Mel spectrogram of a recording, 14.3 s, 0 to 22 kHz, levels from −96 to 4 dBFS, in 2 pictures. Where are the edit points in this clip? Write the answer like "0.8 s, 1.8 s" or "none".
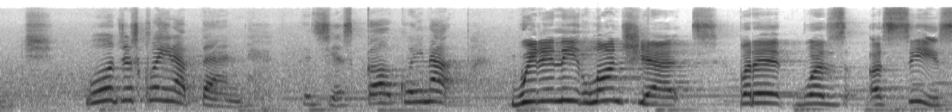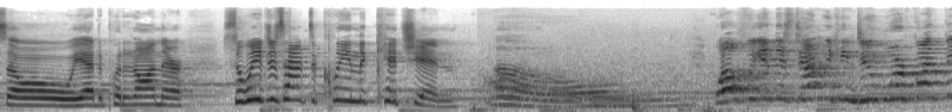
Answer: none

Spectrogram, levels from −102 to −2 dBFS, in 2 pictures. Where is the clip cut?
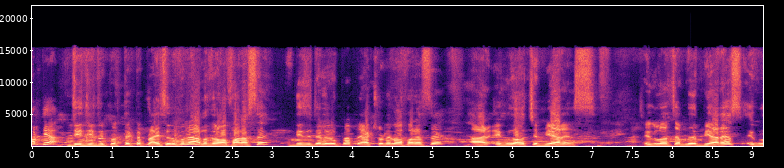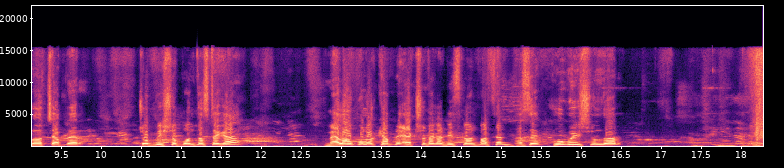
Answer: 15.3 s

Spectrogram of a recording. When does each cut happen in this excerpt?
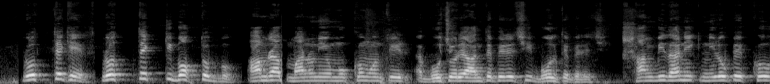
0.9 s, 2.8 s, 4.2 s, 6.2 s

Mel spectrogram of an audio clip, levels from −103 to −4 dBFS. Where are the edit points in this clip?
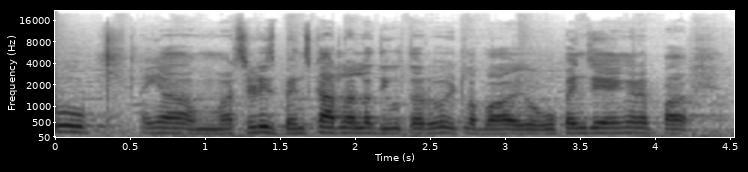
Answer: none

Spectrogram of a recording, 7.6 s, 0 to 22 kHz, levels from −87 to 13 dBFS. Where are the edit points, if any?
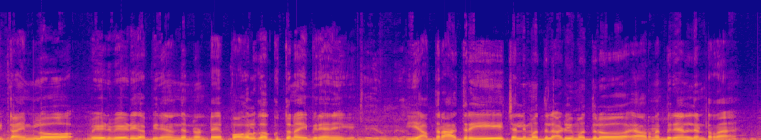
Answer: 3.6 s

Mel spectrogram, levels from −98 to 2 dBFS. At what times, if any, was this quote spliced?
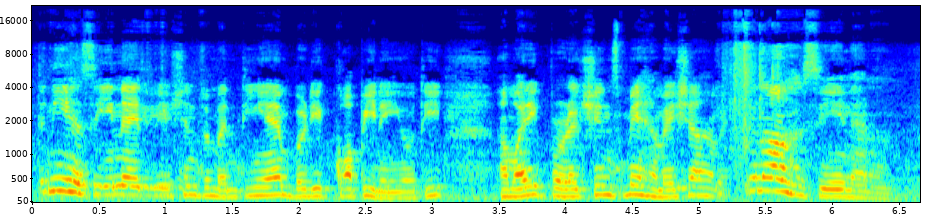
1.0 s, 5.2 s

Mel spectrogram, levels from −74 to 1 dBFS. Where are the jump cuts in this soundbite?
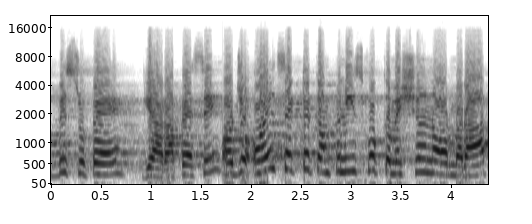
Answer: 1.6 s

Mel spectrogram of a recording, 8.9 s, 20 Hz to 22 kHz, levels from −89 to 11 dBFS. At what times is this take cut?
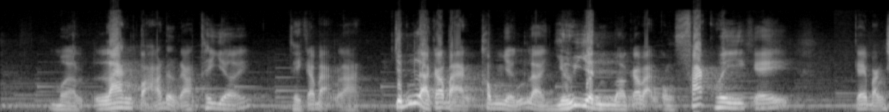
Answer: none

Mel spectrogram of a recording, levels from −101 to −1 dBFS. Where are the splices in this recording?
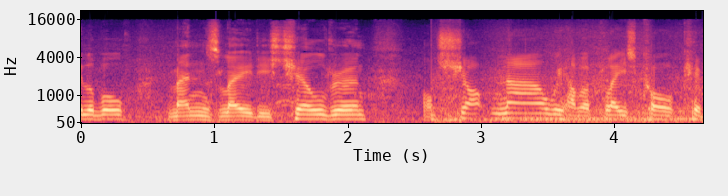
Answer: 2.6 s

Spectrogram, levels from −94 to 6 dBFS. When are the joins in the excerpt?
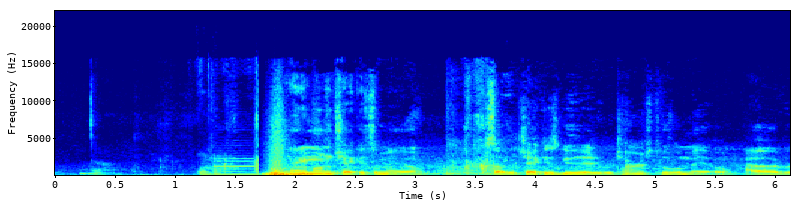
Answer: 1.7 s

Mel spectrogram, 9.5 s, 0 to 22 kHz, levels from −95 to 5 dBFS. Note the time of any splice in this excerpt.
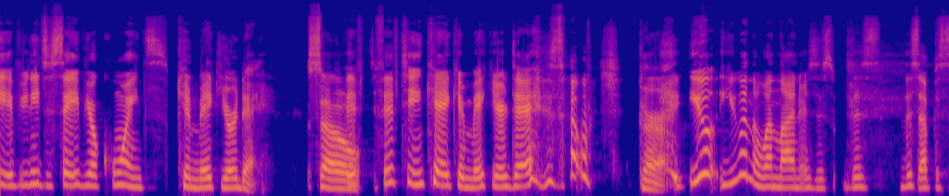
none

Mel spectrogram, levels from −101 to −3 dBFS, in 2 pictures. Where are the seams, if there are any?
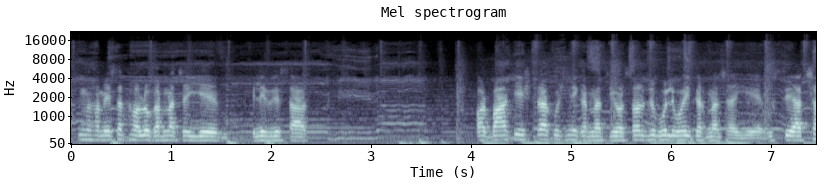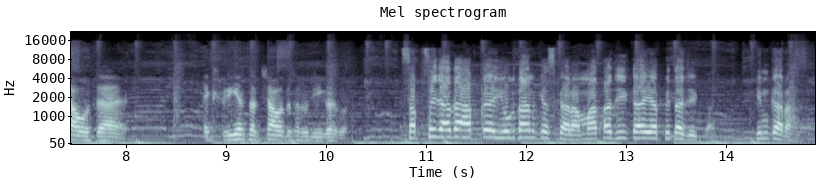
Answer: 10.7 s

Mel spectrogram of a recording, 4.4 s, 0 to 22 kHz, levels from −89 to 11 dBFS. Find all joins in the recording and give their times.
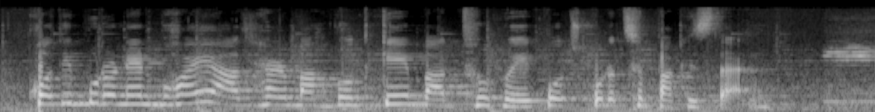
none

